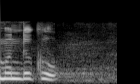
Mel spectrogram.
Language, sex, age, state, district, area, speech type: Telugu, female, 18-30, Telangana, Sangareddy, urban, read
